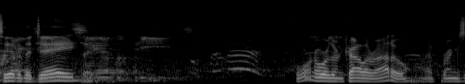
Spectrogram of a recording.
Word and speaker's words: Pease: Batting 7th, the catcher, third base hit of the day Sam Pease. for Northern Colorado. That brings up the catcher, Sam Pease. Pease, spell it P-E-A-S-E, the junior from Fort Collins.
